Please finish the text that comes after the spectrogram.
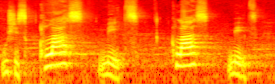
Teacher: the stress should be on the first word, which is classmate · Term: compound noun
